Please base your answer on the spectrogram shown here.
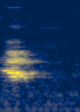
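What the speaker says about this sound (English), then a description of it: "I think you can probably hear my dogs." A Klee Kai and an Australian Shepherd bark indoors, giving a single short bark that fades quickly and sounds somewhat distant.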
